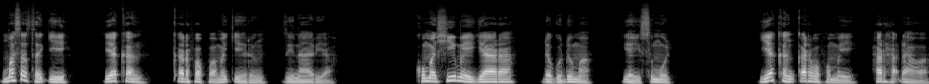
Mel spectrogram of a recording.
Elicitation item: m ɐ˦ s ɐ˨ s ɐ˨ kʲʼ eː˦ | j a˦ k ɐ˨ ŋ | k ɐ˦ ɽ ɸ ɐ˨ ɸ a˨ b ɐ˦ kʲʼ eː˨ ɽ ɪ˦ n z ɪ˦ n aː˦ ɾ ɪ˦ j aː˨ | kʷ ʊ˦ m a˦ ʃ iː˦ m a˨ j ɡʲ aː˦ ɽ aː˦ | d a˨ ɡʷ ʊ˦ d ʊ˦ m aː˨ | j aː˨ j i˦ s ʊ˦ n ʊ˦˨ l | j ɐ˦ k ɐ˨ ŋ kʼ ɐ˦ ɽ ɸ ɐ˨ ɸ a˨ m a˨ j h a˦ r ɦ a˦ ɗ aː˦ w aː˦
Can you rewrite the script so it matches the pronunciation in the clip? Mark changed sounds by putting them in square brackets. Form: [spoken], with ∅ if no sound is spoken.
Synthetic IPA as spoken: m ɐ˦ s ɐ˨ s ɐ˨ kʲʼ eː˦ | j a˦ k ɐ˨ ŋ | [kʼ] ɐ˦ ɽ ɸ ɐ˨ ɸ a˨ [m] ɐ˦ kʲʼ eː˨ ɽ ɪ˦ n z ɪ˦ n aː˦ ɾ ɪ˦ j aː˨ | kʷ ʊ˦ m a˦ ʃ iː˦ m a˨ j ɡʲ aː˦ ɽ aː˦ | d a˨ ɡʷ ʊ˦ d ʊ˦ m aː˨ | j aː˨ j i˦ s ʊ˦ [m] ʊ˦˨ l | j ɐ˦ k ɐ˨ ŋ kʼ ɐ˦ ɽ ɸ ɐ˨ ɸ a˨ m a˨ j h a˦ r ɦ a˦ ɗ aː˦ w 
